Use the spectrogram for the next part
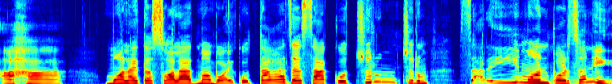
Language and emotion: Nepali, happy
